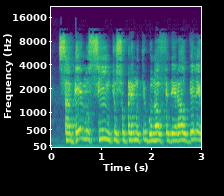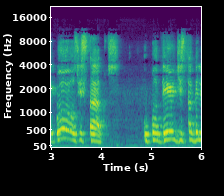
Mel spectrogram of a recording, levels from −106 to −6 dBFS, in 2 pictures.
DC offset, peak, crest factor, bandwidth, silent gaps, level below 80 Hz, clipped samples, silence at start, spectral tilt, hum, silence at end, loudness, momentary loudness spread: under 0.1%; 0 dBFS; 16 dB; 11 kHz; none; -52 dBFS; under 0.1%; 0.15 s; -2.5 dB/octave; none; 0 s; -15 LUFS; 6 LU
